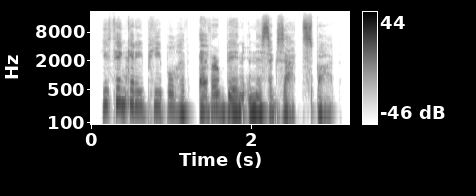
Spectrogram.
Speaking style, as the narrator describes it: Kim whispered back

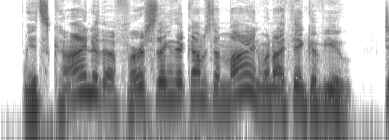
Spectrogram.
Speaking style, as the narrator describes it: Deshaun replied in a teasing voice

